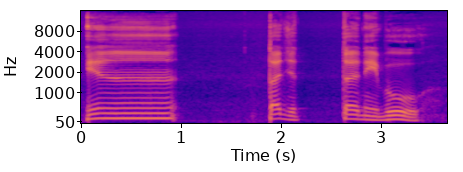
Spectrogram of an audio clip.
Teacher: ان تجتنبو، جیم ساکن پر قلقلہ ہوگا، نون ساکن کے بعد حروف اخفا کا تا آیا، اخفا حقیقی ہوگا، اور بو واو مدہ ہے، ایک الف کی مقدار کے برابر کھینچ کر پڑھیں گے.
